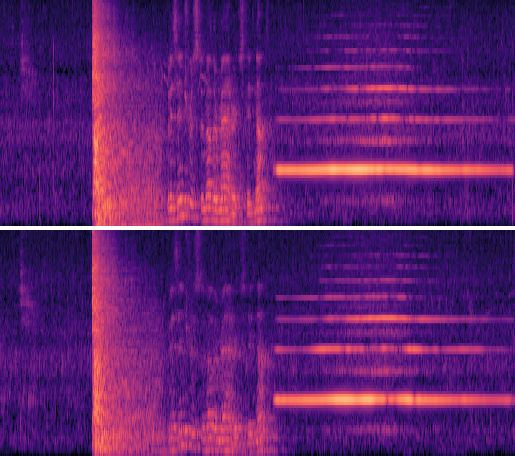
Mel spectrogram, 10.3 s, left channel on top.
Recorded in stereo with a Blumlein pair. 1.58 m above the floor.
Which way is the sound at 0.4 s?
55° right.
